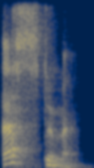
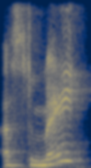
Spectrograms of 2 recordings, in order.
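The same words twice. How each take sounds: First: The stress is on the first syllable. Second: The stress is on the last syllable.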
